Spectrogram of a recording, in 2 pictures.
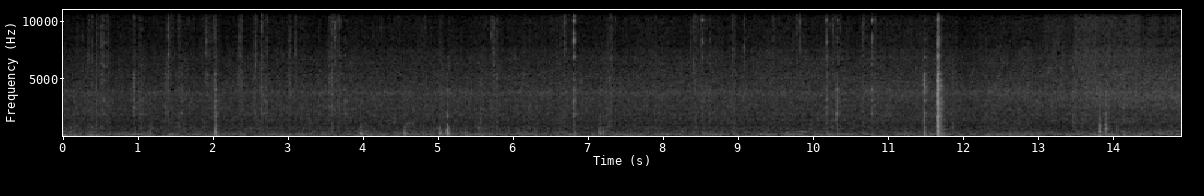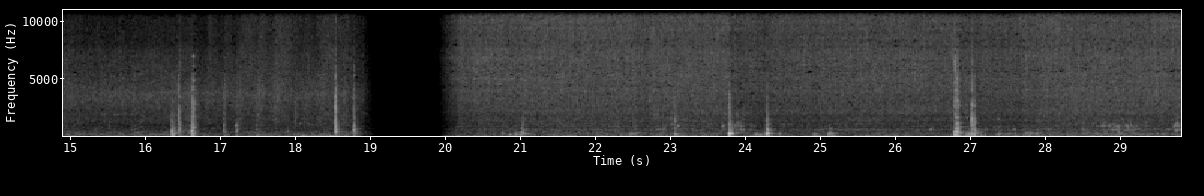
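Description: Ground beef and onion sizzling quietly in a frying pan, with occasional sharp clicks of a wooden spoon and handling. After a short break, a louder steady rush of water pours into a stainless steel sink as a pot of macaroni is drained through its strainer lid, with a few knocks of the pot.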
